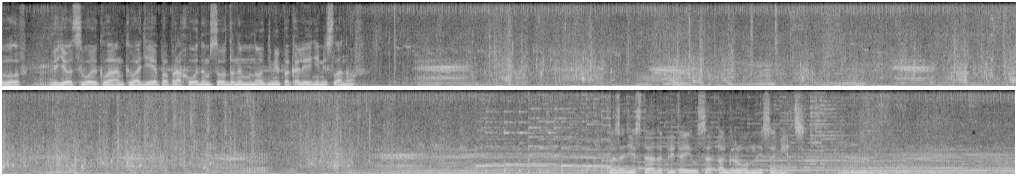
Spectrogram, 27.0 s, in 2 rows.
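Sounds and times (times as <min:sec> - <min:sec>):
water buffalo grunting: 0:18.1 - 0:19.9, 0:24.4 - 0:26.9.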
